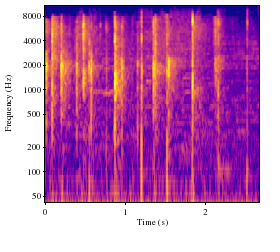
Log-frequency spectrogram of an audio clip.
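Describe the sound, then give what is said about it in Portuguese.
Hand clapping in sharp, crisp bursts at an uneven pace for a few seconds, with a faint voice murmuring underneath. “Palmas pra ele.”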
